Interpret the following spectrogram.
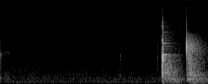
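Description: A pool cue tip striking the cue ball hard, then about a quarter second later the cue ball cracking into an object ball: two sharp clicks near the end, after near silence.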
